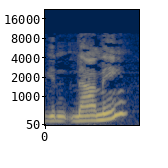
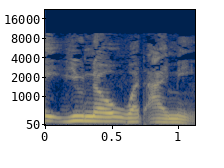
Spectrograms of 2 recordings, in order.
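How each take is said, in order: First: The middle words merge into one short word. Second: Every word is said out in full. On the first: The speaker calls it right. "We say, nah mean. It's one word" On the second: The speaker calls it wrong. "We don't say"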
